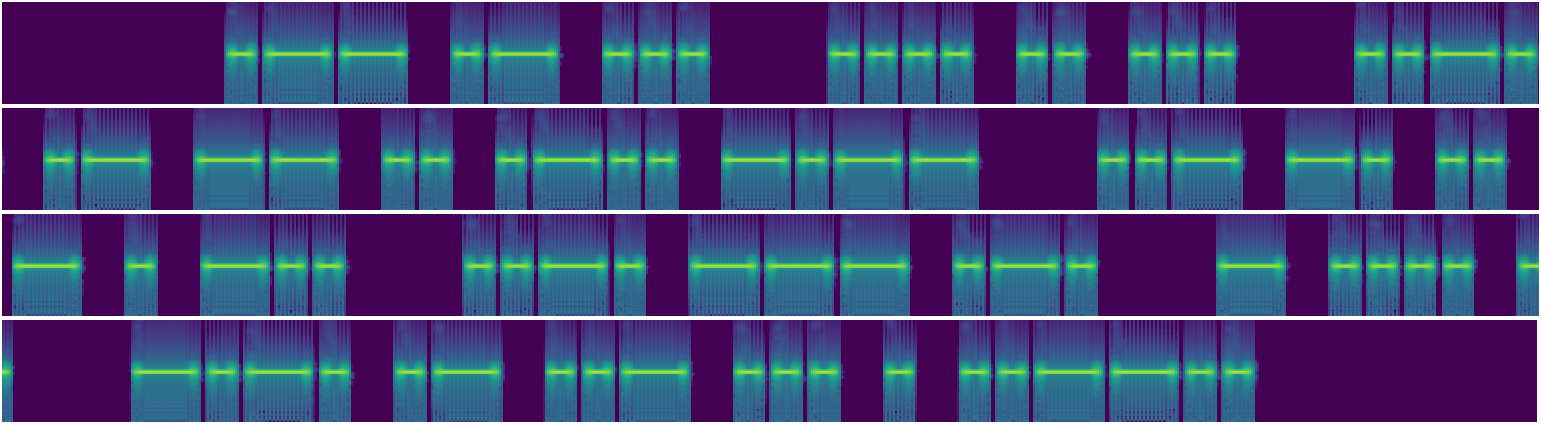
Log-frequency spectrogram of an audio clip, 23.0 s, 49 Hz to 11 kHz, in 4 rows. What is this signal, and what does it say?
Morse code, heard as a keyed tone, about 17 wpm, 700 Hz. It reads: WAS HIS FAMILY UNITED FOR THE CAUSE?
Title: Sentences from Top 1000 Words - Review Part 4 - 17wpm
